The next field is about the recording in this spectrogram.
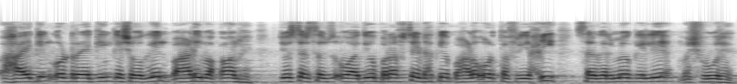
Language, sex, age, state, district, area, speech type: Urdu, male, 18-30, Uttar Pradesh, Saharanpur, urban, spontaneous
